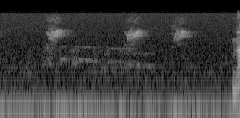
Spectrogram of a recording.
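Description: Faint bird chirps: several short, high chirps about a second apart, over a low steady hum.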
